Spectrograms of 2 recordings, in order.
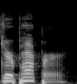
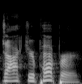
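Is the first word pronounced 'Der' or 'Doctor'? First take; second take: Der; Doctor. First: The first word is said as one-syllable 'Der'. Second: The first word is said as two-syllable 'Doctor'. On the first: The speaker calls it right. "It's Der Pepper" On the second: The speaker calls it wrong. "it's not Doctor Pepper"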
